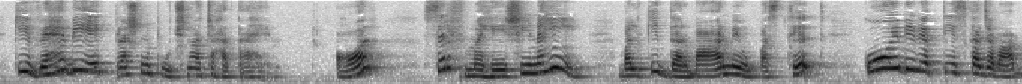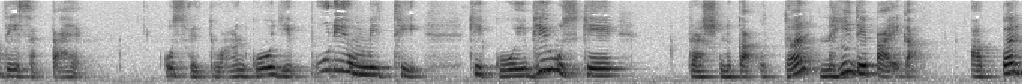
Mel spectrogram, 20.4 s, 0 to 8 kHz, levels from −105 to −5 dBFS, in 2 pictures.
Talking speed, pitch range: 125 wpm, 190-300 Hz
